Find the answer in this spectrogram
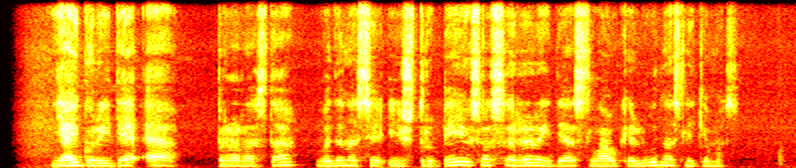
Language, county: Lithuanian, Kaunas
